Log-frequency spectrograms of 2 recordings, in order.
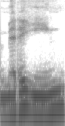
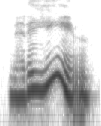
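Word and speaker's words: Medellín: let's explore Medellin Colombia I also pronounce it Medellin Colombia it's a mix of pronunciation but like when I was there I pronounced it Medellin but now when I'm back home I say Medellin how do the people who live there pronounce it but I feel like if you like speak Spanish that's how it's pronounced but then for English speakers more people were just saying Medellin or they don't say Medellin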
